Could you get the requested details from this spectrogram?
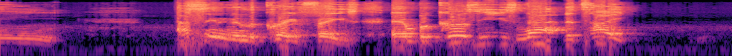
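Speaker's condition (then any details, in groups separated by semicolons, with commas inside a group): No condition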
